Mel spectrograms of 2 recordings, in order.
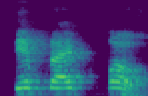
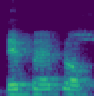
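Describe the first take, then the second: First: Deprived of said loud, stress on PRIVED; teacher modelling Deprived of for the class; Deprived of modelled loud and clear; model pronunciation. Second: Said in the usual way. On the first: Shown as a demonstration. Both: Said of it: "try to pronounce the words correctly".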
